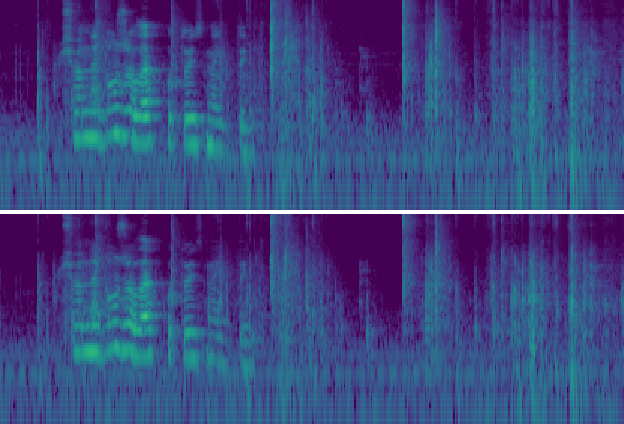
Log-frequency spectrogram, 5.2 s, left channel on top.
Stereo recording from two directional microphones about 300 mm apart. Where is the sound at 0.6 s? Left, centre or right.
Centre.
